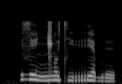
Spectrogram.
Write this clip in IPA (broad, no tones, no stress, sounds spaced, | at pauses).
z e ŋ͡ǁ o tʲ ɔ rʲ a b ɘ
